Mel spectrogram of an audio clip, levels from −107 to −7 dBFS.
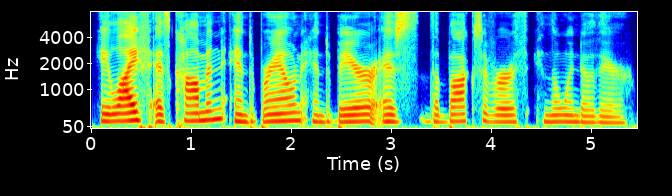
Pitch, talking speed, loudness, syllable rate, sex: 180 Hz, 185 wpm, -22 LUFS, 3.9 syllables/s, female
